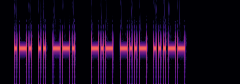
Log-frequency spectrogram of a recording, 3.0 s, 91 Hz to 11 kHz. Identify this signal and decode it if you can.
Morse code, heard as a keyed tone, about 40 wpm, 700 Hz. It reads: RIG KX3
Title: Common QSO Phrases 40wpm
